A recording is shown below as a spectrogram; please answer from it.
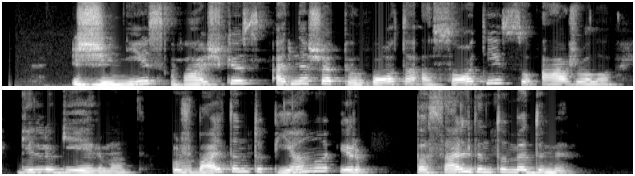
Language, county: Lithuanian, Klaipėda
